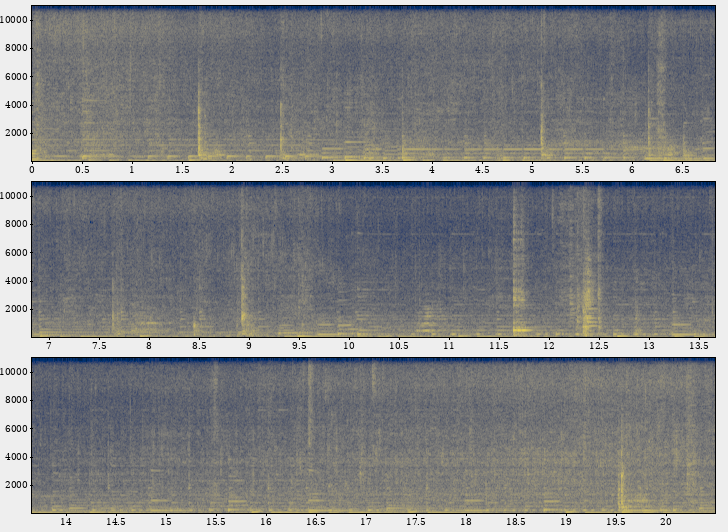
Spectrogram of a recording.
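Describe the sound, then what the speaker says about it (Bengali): Boiled mutton keema stir-fries in a pan, frying sizzle broken by repeated scraping and stirring clatters, with faint water sounds in the background and no clear talk. "সেদ্ধ করা কিমা দিয়ে দিলাম দিয়ে এখন ভালো করে একটু কষে নেব"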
